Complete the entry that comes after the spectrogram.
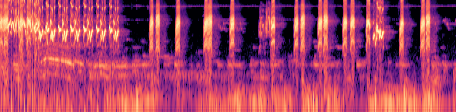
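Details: Sooty-headed bulbul luring sound: a fast chattering run opens, followed by spaced sharp chirps and occasional bubbly phrases, roughly two per second, over a faint low hum.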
